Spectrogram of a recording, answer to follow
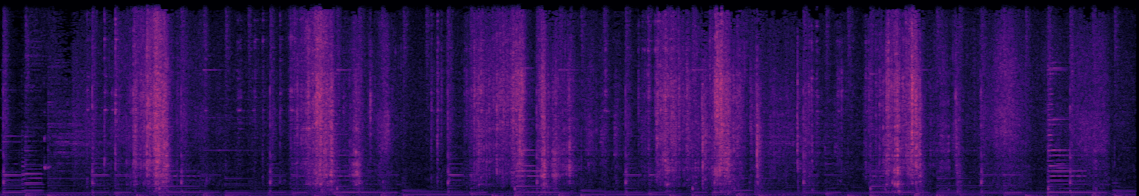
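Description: Background music, with several crunching knife cuts through a crisp panko-crusted fried pork cutlet (tonkatsu) on a cutting board, roughly every two seconds.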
